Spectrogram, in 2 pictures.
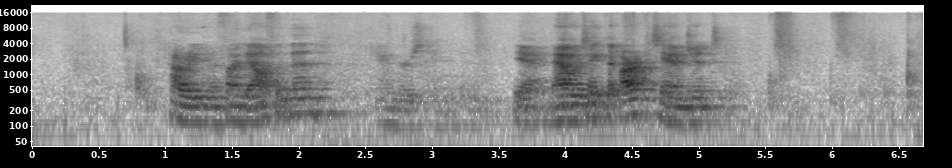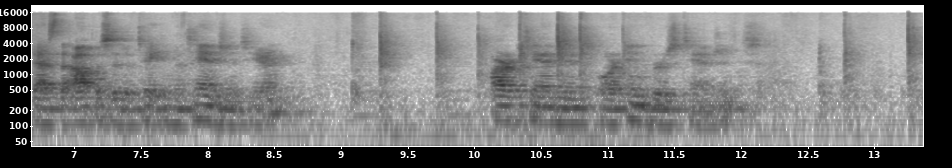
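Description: A man lectures calmly, heard close by.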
